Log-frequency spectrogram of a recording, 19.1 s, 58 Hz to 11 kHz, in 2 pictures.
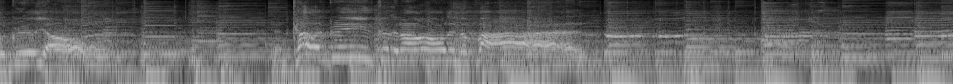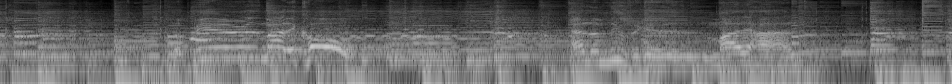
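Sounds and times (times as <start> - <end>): bass line: 0.0 - 19.0
electric guitar fill: 0.0 - 19.0
person singing blues: 0.0 - 19.0.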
